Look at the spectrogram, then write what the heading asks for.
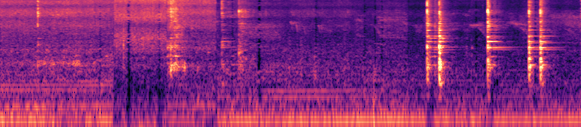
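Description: Sliced spiny gourd sizzling in a wok while a metal spatula stirs and scrapes it. The sizzle dies down about three seconds in. Near the end the spatula strikes the wok five times in sharp, ringing metallic clanks.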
